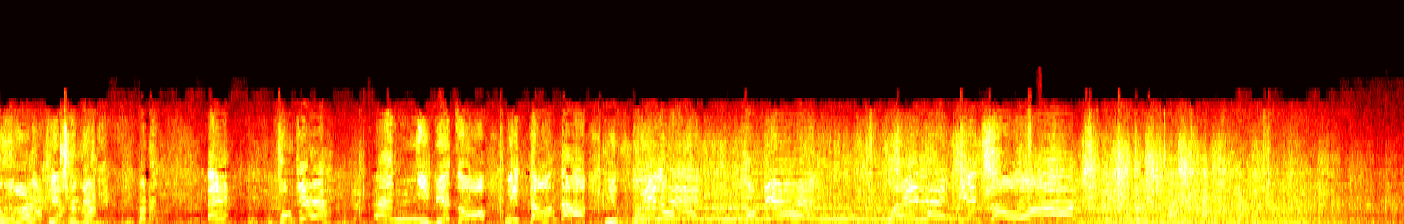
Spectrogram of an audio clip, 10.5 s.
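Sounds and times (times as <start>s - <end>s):
speech: 0.0s - 2.4s, 3.1s - 5.9s
train departing: 4.4s - 10.5s.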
